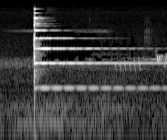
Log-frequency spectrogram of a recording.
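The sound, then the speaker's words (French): A single meditation gong strike rings out clearly after a moment of quiet, its bright metallic tone shimmering and slowly fading as it sustains to the end, with no voices. “Et au son du gong, tranquillement, je remettrai mon corps en mouvement.”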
